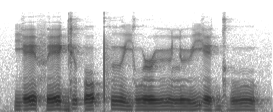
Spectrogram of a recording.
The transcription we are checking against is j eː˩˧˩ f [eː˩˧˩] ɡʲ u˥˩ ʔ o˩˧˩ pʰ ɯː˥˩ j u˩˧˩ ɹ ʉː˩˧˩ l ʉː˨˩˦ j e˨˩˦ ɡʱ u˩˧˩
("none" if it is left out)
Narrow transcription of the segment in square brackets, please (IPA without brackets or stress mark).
eː˩˧˩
